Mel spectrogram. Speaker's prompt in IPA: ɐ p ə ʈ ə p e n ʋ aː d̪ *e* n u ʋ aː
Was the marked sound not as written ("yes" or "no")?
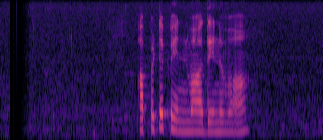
no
